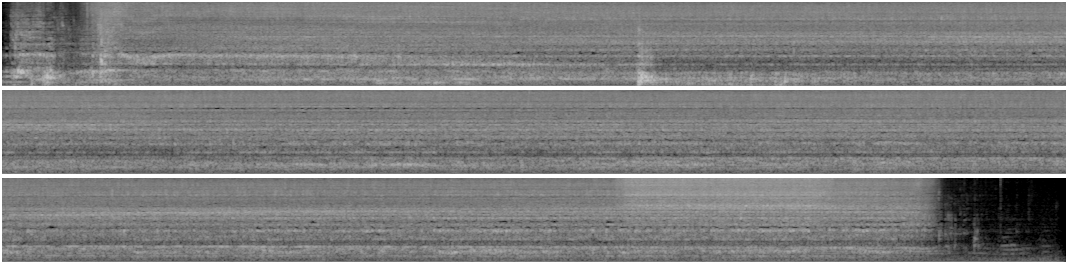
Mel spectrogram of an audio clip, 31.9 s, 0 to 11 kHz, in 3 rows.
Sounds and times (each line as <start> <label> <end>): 0.0 toilet 31.5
